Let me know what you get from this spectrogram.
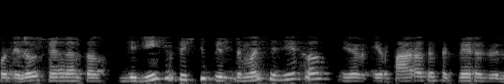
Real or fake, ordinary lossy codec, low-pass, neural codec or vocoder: fake; MP3, 16 kbps; 3.6 kHz; codec, 44.1 kHz, 1.7 kbps, Pupu-Codec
